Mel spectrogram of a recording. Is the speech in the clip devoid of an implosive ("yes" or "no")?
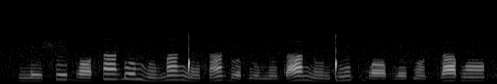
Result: no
